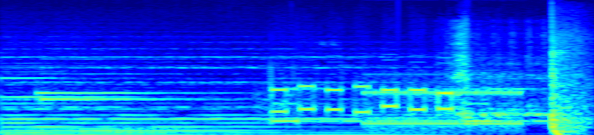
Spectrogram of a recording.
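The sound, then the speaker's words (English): Telephone keypad touch tones dialing a voicemail password. A steady tone plays first, then a quick, even run of several short dual-tone beeps, ending in a brief noisy burst. “Please dial your password and press pound.”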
